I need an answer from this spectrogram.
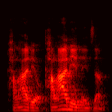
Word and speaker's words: Palladianism: Palladianism. Very good. That's also my observation. I think the closest examples we covered so far is Palladio, right? Palladianism. So there's a strong sense of Palladianism, the symmetry.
